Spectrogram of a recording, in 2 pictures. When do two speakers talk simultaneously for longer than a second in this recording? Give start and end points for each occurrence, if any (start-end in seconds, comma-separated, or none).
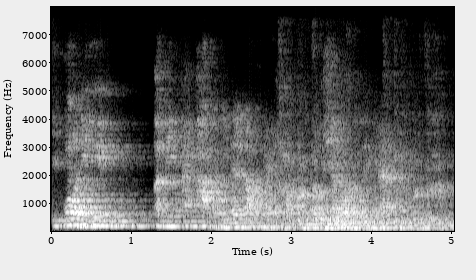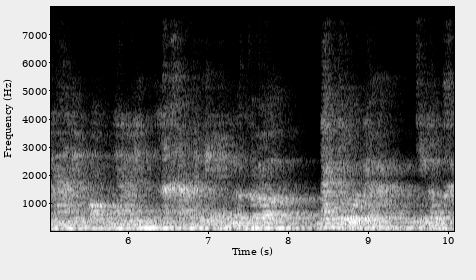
2.6-4.2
